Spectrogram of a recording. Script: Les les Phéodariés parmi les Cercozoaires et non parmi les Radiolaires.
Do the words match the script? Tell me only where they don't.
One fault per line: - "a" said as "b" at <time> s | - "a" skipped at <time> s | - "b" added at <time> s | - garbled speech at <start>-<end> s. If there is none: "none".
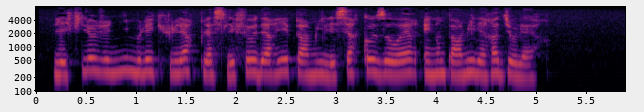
- "phylogénies moléculaires placent" added at 0.3 s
